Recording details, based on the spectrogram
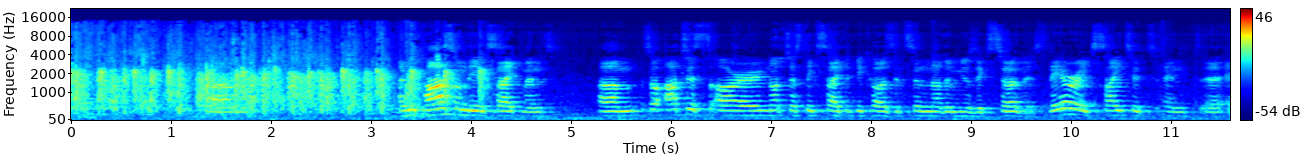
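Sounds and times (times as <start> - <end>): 
audience applause: 0.0 - 4.2
speech: 3.6 - 11.5.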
